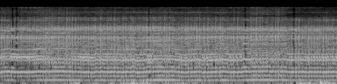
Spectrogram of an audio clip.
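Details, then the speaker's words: Nitro RC car after the idle screw was turned up about 2/16: steady high-pitched buzz that never drops to a slow idle; high idle, owner may adjust the low-speed needle. "So I'm not even used to hearing my cars idle. So it feels like, it sounds like we have kind of a high idle happening."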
